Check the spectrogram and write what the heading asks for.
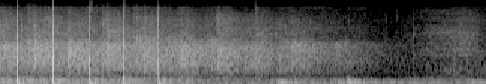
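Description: Applause from a small audience, with one person's loud close claps about three a second standing out over it for the first second and a half; the applause then fades out by about three seconds in.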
